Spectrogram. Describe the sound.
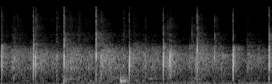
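Applause from an audience at a live performance, a steady wash of clapping with many sharper individual claps standing out at an irregular pace.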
